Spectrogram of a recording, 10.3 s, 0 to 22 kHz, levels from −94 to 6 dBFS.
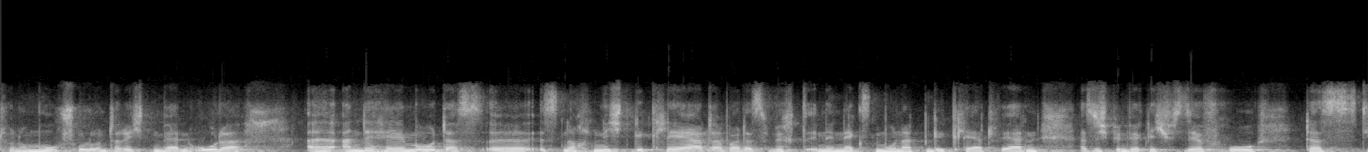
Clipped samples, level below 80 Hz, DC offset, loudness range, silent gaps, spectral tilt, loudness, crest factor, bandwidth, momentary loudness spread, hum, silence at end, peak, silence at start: under 0.1%; -46 dBFS; under 0.1%; 1 LU; none; -6 dB/octave; -11 LUFS; 10 dB; 9.6 kHz; 6 LU; none; 0 s; 0 dBFS; 0 s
